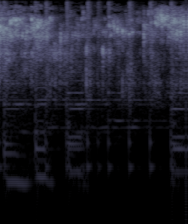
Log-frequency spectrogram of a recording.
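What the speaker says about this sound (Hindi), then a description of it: "अच्छे से सौते कर लेंगे।" Curry leaves and ginger-chilli paste sauté in a hot pan with a steady, bright sizzle, punctuated by regular clattering stirs of a spoon against the metal, close and alone without talk.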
